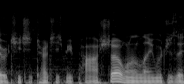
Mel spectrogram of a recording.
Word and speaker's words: Pashto: But like Pashto is actually like Pakto, something like that. But in Kandahar, they pronounce that noise, like the noise, as like sh, which makes it very easy for English speakers because you say Pashto instead of Pakto.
